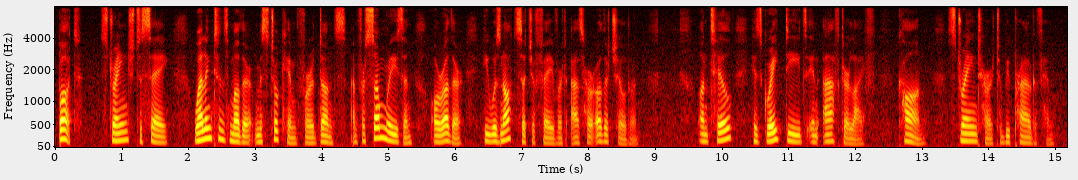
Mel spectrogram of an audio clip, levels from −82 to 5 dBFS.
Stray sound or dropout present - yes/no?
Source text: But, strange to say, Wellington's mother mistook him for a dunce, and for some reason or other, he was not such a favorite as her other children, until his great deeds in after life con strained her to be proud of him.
no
